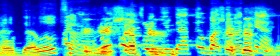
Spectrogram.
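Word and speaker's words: Modelo: You gota say it right. Modello that I can.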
